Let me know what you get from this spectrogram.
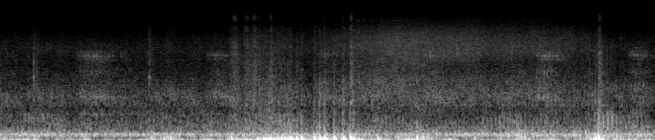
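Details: Female domestic cat born in Shimane Prefecture, Japan, kneading soft places such as the stomach like a masseuse. Steady low rumbling purr throughout, with a few soft clicks and rustles.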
